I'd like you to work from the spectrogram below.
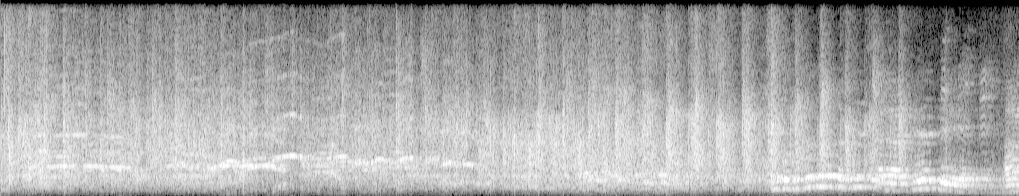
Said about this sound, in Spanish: gracias, un aplauso, muchísimas gracias por acompañarnos.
